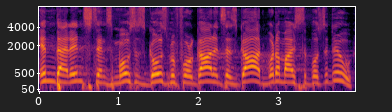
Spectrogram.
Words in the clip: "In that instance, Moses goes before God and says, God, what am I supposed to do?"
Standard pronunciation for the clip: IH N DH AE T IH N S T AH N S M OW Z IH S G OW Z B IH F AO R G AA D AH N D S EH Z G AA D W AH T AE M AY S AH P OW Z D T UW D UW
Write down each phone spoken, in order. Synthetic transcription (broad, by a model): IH N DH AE T IH N S T AH N S M OW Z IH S G OW Z B IH F AO R G AA D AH N S EH Z G AA D W AH T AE M AY S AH P OW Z T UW D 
